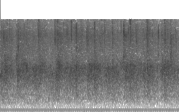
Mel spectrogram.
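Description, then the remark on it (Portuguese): Steady applause from an audience at a municipal council ceremony, welcoming the first vice-president of the Câmara Municipal to the head table, a dense wash of clapping hands that stays even and fairly loud for a few seconds with no voices on top. “Uma salva de palmas.”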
